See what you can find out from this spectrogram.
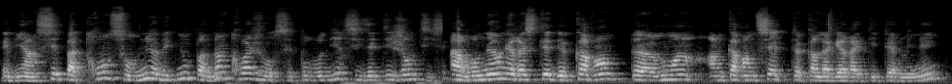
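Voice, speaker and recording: A woman's voice: mid-range voice, normal speed, few pauses. A woman in her nineties from Spain, recalling her past in an interview, rambling with many restarts and self-corrections. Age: 90s. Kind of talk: oral history recollection. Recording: roomy, echoey room.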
